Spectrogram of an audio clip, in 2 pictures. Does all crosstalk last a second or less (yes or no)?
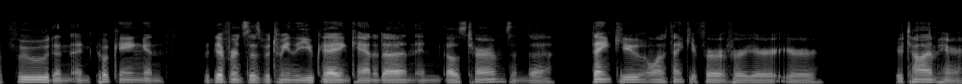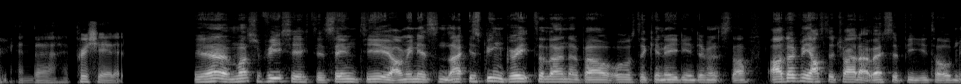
yes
